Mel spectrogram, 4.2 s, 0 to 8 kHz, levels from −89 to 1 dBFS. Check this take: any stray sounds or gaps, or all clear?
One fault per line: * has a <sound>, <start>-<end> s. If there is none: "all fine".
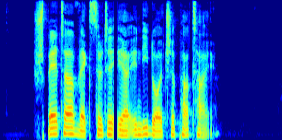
* has a dropout, 1.7-1.8 s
